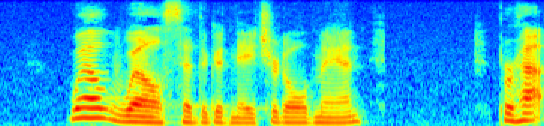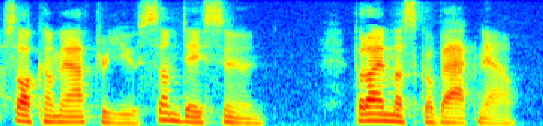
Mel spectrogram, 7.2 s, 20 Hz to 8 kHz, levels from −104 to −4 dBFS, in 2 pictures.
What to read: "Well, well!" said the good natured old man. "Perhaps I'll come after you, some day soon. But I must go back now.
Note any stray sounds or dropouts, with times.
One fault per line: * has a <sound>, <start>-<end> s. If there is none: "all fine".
all fine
